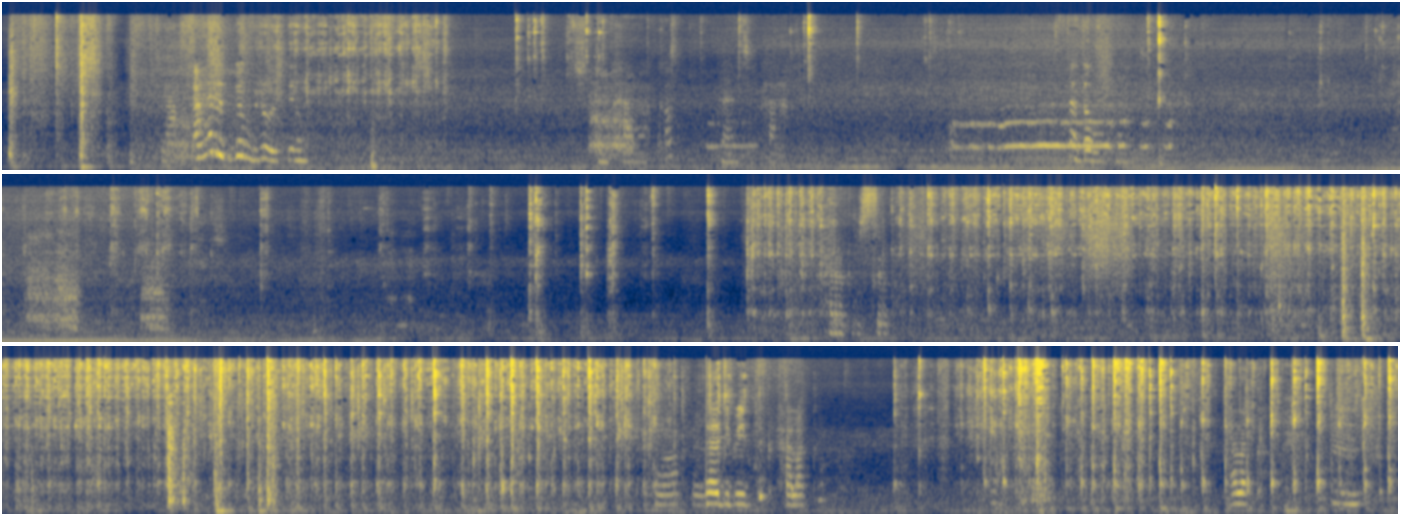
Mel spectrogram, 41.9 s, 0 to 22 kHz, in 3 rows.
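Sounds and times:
whisk clinking against glass bowl: 0:02.5 - 0:04.5, 0:21.0 - 0:35.4, 0:36.9 - 0:41.9.

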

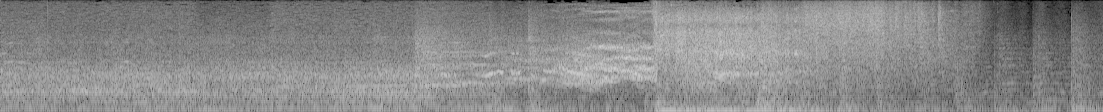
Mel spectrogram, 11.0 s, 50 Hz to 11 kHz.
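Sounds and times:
car engine and road noise: 0:00.0 - 0:11.0
car crash impact: 0:06.2 - 0:09.8
windscreen shattering: 0:06.2 - 0:09.8.

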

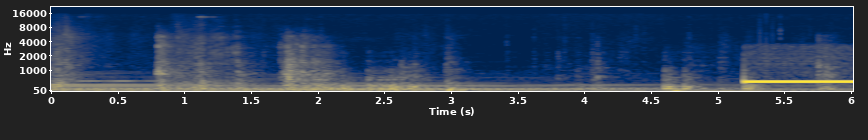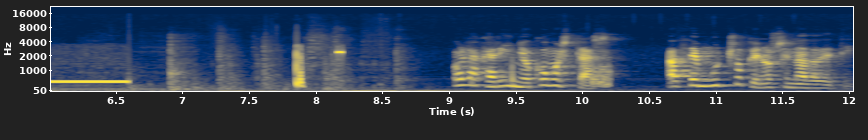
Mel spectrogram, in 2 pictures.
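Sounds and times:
soft sustained music: 0:00.0 - 0:05.6.

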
